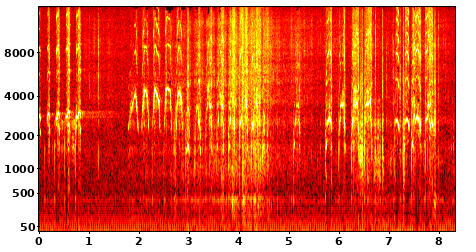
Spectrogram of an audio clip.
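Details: At a Finnish osprey nest on 31 July 2018, with a breeding pair and two likely male chicks, one chick intruding: bursts of shrill arched whistles separated by quieter gaps, with a flurry of wing noise midway.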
